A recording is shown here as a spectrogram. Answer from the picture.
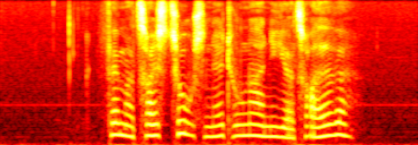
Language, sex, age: Danish, female, 51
